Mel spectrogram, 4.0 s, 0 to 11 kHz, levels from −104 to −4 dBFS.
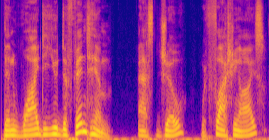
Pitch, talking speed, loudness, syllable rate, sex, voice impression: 120 Hz, 165 wpm, -16 LUFS, 4.2 syllables/s, male, masculine, adult-like, slightly thick, cool, sincere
